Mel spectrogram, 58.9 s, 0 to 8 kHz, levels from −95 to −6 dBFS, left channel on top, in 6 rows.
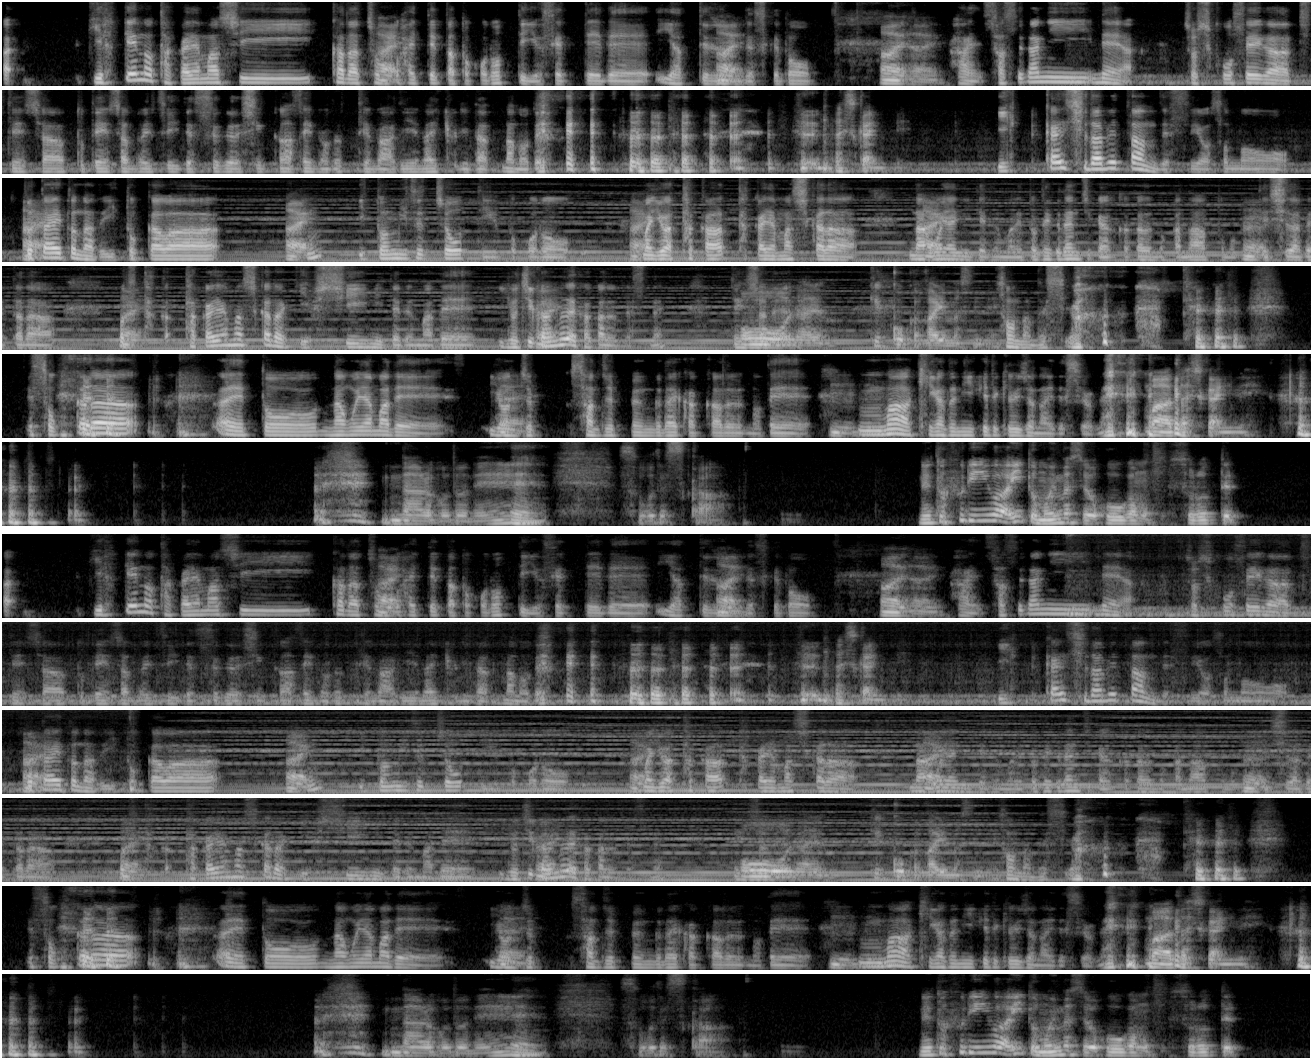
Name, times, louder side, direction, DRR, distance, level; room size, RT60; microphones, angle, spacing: voice 1, 0.7-5.6 5.9-6.6 7.1-8.5 8.9-14.3 15.4-15.5 17.3-19.5 19.8-21.3 21.9-22.0 22.4-23.9 24.4-30.4 30.8-35.4 36.0-36.1 36.9-38.4 39.5-40.3 40.8-43.3 43.5-47.9 52.9-53.2 56.1-56.2, left 6 dB, 85° left, 0.4 m, -34 dB
voice 2, 6.6-7.1 13.8-13.9 14.5-16.6 19.8-20.0 21.8-22.0 24.3-24.5 26.5-26.7 28.9-29.2 30.3-30.5 33.4-33.6 35.0-37.0 38.3-39.0 39.7-40.1 40.6-40.8 43.0-43.2 45.5-46.0 47.8-49.7 51.4-54.5 56.0-58.3, left 2 dB, 45° left, 0.8 m, -34 dB
sound 1, 7.9-20.7, right 4 dB, 85° right, 0.5 m, -50 dB
sound 2, 20.9-38.0, right 1 dB, 45° right, 1.1 m, -45 dB
5.4 x 2.3 x 3.0 m
head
